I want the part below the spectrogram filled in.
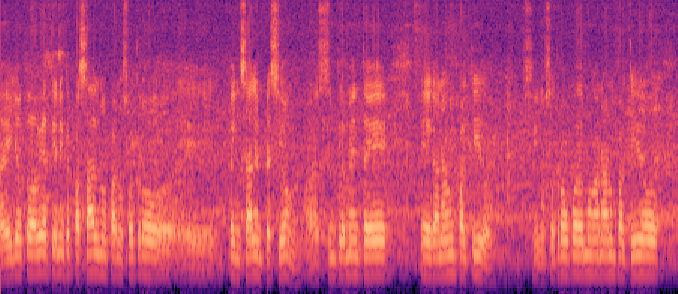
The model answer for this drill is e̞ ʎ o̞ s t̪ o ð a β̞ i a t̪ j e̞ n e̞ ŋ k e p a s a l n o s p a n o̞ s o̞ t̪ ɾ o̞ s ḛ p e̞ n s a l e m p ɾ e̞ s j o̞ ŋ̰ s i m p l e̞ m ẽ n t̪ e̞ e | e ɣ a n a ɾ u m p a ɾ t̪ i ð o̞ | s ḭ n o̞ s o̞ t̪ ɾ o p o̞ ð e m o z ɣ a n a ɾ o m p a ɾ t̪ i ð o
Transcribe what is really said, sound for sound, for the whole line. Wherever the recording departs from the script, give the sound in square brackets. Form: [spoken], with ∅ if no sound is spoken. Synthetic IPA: e̞ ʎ o̞ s t̪ o ð a β̞ i a t̪ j e̞ n e̞ ŋ k e p a s a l n o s p a n o̞ s o̞ t̪ ɾ o̞ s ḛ p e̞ n s a l e m p ɾ e̞ s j o̞ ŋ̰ s i m p l e̞ m ẽ n t̪ e̞ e | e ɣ a n a ɾ u m p a ɾ t̪ i ð o̞ | s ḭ n o̞ s o̞ t̪ ɾ o p o̞ ð e m o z ɣ a n a ɾ [u] m p a ɾ t̪ i ð o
